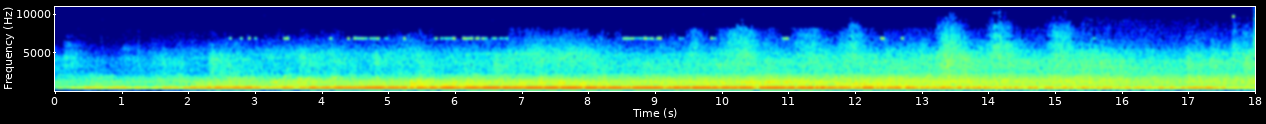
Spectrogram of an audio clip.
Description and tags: Aigu ligne 9 filtered
This is taken from (and an answer to) Mxsmanic's "Trip on Métro Line 9 in Paris, France", at 2:20 exactly: metro on rails through the tunnel, which resonance creates this sound (very familiar to me as I live here).
483, 483hz, 9, answer, city, frequency, hz, ligne, line, metro, mxsmanic, paris, subway, tube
